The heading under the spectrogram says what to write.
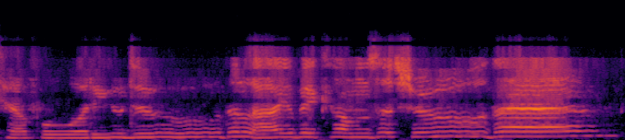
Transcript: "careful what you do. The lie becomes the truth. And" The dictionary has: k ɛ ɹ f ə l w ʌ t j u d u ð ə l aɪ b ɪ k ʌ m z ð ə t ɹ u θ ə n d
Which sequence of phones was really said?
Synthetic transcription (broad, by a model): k ɛ ɹ f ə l w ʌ t j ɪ d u ð ə l aɪ b ɪ k ʌ m z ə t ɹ u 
